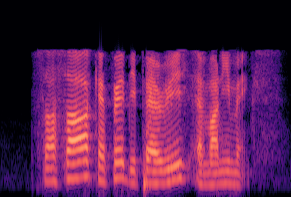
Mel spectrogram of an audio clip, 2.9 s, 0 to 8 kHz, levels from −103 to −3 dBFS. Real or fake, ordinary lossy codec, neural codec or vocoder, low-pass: fake; AAC, 16 kbps; autoencoder, 48 kHz, 128 numbers a frame, DAC-VAE, trained on Japanese speech; 7.2 kHz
